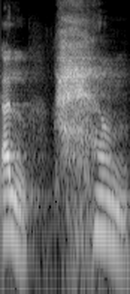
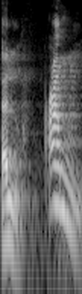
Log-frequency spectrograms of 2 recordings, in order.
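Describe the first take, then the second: First: The h sound is pushed out very harshly. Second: The h sound is dropped entirely. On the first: "একদম মানে মানে খুব শক্ত করে উচ্চারণ করছে" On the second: "এভাবে উচ্চারণ করছে"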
